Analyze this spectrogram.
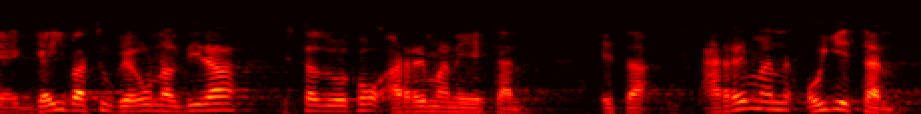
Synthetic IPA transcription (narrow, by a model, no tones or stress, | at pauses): ɡajβat͡suke̞ɣ̞o̞nald̪iɾae̞st̪at̪ueko̞ʔa̰re̞maneːt̪an | e̞t̪a | are̞mano̞ɾije̞t̪an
